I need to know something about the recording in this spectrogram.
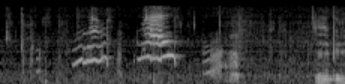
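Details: Kittens being washed by their mother, Like, indoors on a hot day; a few rising-falling mews with clear harmonics, two loud ones close together, over a woman's speech and soft household noise.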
